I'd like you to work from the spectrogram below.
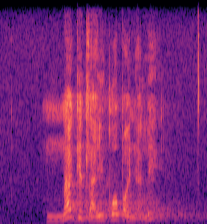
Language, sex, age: Northern Sotho, male, 35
